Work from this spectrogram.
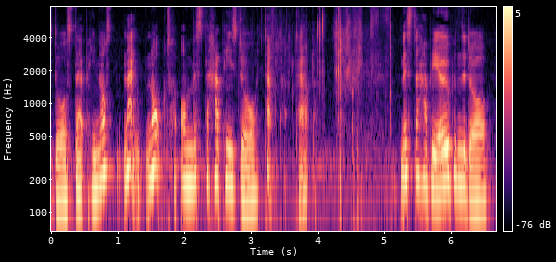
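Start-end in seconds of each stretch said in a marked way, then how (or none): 3.2-4.0 soft, hushed little taps; timid knock, barely sounded; gentle tapping. A narrator's reading. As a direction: whisper the taps delicately. Quiet man knocks softly.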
